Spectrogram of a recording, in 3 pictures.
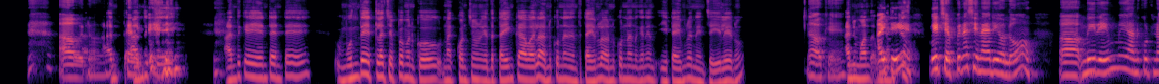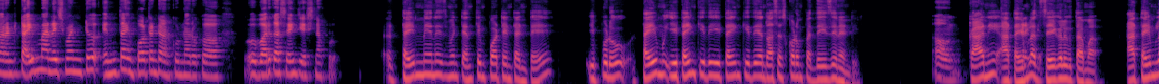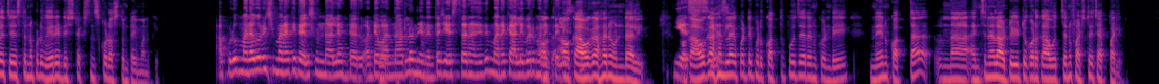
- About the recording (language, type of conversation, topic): Telugu, podcast, ఒత్తిడిని మీరు ఎలా ఎదుర్కొంటారు?
- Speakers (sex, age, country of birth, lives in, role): female, 30-34, India, India, host; male, 35-39, India, India, guest
- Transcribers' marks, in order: laughing while speaking: "అవునవును. కరెక్టే"; tapping; in English: "సినారియో‌లో"; in English: "టైమ్ మేనేజ్మెంట్"; in English: "ఇంపార్టెంట్"; in English: "వర్క్ అసైన్"; in English: "టైమ్ మేనేజ్మెంట్"; in English: "ఇంపార్టెంట్"; in English: "ఈజీ"; in English: "డిస్ట్ర‌క్షన్స్"; in English: "వన్ అవర్‌లో"; in English: "క్యాలిబర్"; "లేకపోతే" said as "లేపోటే"; in English: "యెస్. యెస్"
